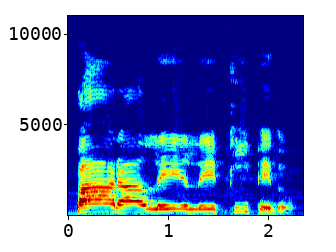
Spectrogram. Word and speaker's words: paralelepípedo: I'm calling out some Brazilians now, and I'm going to say they pronounced cabeleireiro. That's wrong. Cabeleireiro. Correct. And the second word is paralelepípedo.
